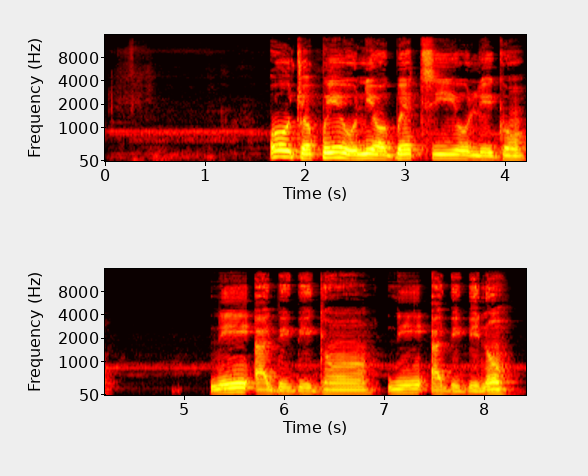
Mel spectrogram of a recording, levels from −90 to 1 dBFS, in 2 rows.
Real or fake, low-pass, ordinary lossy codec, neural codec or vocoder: real; 14.4 kHz; none; none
